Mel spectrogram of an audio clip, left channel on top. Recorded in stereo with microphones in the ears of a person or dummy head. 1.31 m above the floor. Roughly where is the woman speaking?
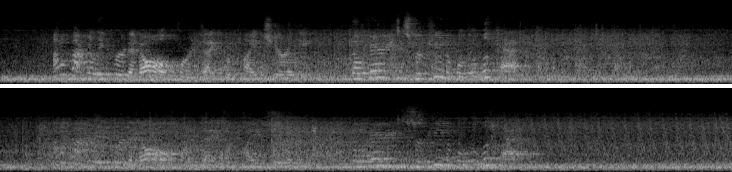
Left.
